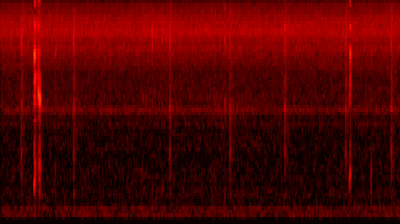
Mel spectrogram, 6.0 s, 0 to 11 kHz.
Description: At this point, she's had the hiccups for about 15 minutes straight.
